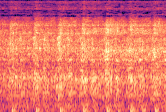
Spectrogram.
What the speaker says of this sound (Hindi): स्टार्ट रख के इतना देर रखना है कि यानी कि हमारी इंजन हीट हो जाए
